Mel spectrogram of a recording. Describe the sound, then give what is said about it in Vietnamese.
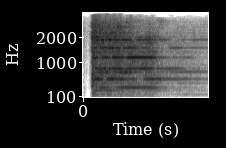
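A single deep strike of a temple bell rises from a monastery below a mountain, carried on the wind. Its rich humming tone swells loud and then slowly fades, ringing alone. “Gió đưa tiếng chuông chùa từ phía dưới vọng lên”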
